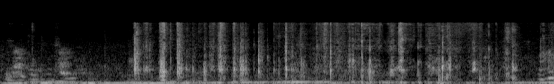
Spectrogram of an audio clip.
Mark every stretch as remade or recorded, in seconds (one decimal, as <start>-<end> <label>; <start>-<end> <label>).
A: 0.0-3.5 recorded; 3.5-4.5 remade; 4.5-5.5 recorded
